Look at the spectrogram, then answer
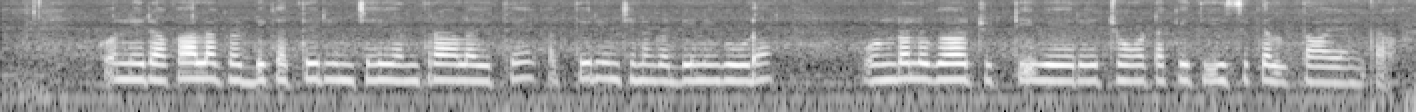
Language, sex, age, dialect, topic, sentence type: Telugu, female, 25-30, Central/Coastal, agriculture, statement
